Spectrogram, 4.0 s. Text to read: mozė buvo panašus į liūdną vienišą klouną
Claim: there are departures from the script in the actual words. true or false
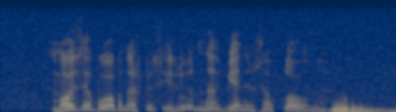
false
